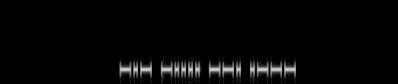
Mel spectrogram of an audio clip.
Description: Morse code, heard as a keyed tone, about 34 wpm, 700 Hz. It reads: K6GJ
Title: USA Call Signs - 2x Character Spacing - 35wpm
